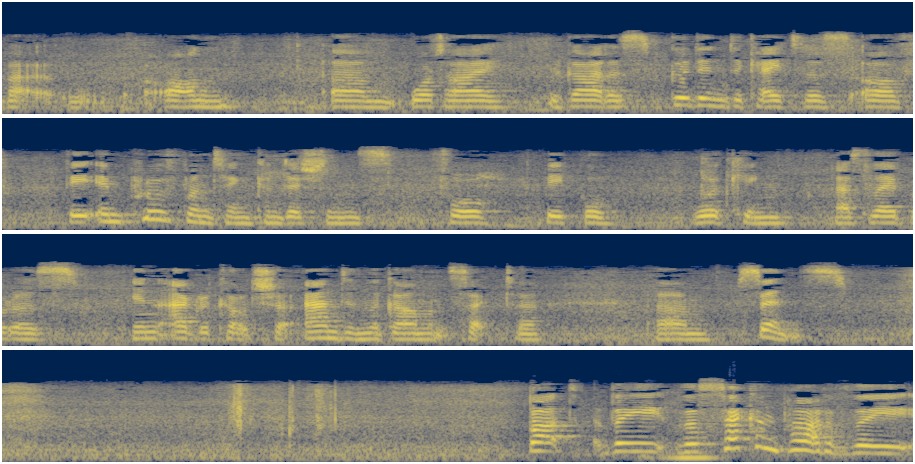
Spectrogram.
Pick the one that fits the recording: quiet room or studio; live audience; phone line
live audience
